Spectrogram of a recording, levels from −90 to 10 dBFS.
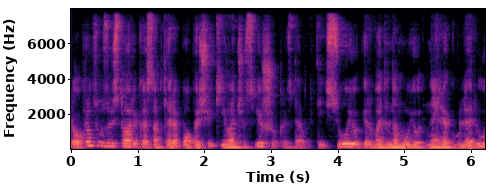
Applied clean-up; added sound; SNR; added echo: neural mask model DeepFilterNet 3.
